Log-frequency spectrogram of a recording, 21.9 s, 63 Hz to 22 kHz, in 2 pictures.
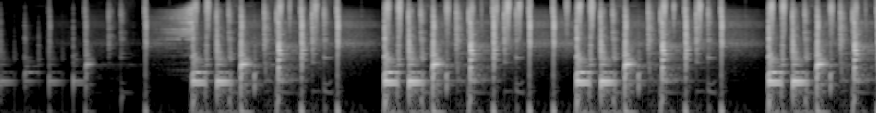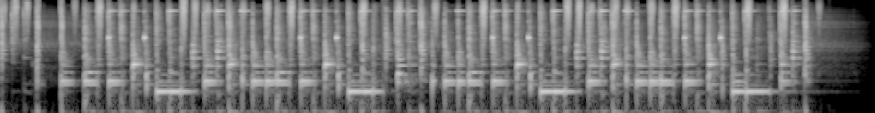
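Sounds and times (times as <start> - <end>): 
percussion ringtone on a mobile phone: 2.2 - 4.2, 4.8 - 6.6, 7.2 - 8.9, 9.6 - 21.4.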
